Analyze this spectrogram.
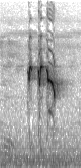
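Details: A kebo-type sooty-headed bulbul calling a rival, which answers: a rich, liquid three-note whistled phrase, evenly spaced, the final note slurring downward, in clean quiet surroundings.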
